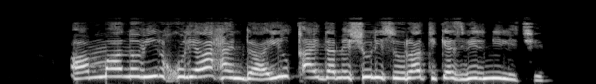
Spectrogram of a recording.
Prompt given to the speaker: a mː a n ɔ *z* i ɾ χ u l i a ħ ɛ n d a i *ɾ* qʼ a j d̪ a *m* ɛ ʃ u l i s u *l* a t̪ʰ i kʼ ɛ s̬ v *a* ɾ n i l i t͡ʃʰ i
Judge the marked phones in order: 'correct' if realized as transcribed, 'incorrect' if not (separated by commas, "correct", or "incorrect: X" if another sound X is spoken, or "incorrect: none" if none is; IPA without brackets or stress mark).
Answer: incorrect: v, incorrect: l, correct, incorrect: ɾ, incorrect: i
